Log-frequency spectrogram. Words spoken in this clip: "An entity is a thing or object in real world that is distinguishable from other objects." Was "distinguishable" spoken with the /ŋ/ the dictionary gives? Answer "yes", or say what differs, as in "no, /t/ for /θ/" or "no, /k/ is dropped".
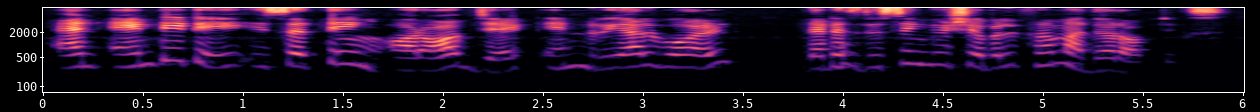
yes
